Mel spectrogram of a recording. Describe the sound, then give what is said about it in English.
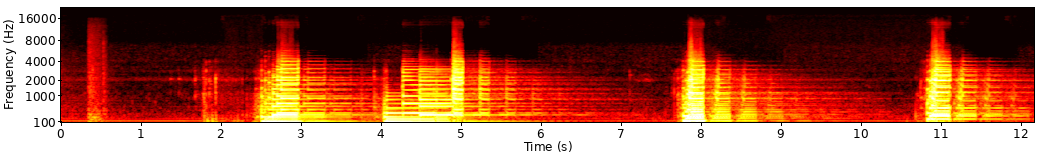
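An electric guitar played through a delay and reverb pedal strums a few chords, each ringing out into long echoing repeats that grow longer, the delay louder than the reverb, with a washy reverb tail fading before the next chord; no one speaks. “All of a sudden, it's like I'm getting more repeats, and the delay is seems hotter than the reverb, whereas a minute ago they were more even.”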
